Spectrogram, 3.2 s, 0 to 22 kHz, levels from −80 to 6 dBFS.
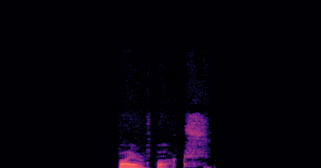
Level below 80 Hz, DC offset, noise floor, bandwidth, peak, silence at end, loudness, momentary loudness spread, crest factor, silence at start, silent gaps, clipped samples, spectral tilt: -70 dBFS; under 0.1%; under -90 dBFS; 14 kHz; -10 dBFS; 1.1 s; -29 LUFS; 18 LU; 24 dB; 1.2 s; 1.77-1.83 s; under 0.1%; -6 dB/octave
